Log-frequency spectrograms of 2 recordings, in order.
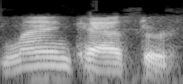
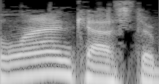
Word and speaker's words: Lancaster: From down here in Lancaster, Pennsylvania, everybody says Lancaster. Yeah. People come in, they'll go, "Uh, oh, you're going up to Lancaster." But then the people that live there say Lancaster.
